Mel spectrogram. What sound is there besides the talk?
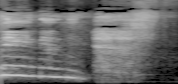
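dog whining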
